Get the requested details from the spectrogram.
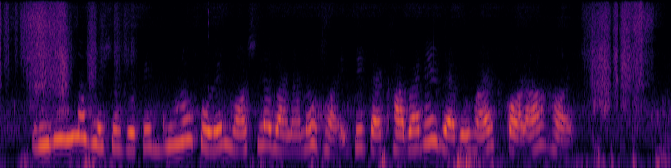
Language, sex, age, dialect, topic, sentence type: Bengali, female, <18, Standard Colloquial, agriculture, statement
